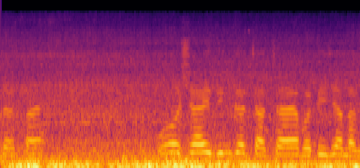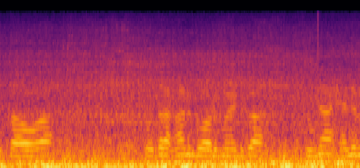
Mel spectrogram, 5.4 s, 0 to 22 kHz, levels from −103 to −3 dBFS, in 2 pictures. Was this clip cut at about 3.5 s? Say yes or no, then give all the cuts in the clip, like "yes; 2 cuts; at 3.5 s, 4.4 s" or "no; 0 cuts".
no; 0 cuts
